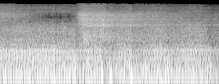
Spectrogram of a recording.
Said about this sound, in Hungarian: Visszaváltás, rotyogás, az mindig jó.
